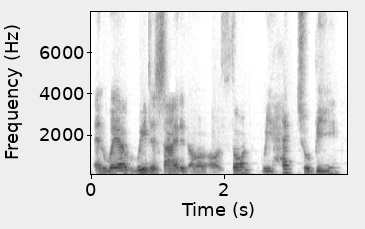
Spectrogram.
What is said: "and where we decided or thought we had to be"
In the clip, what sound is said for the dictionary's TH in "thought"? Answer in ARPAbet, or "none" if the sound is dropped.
TH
